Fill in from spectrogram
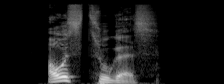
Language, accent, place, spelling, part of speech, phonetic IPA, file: German, Germany, Berlin, Auszuges, noun, [ˈaʊ̯st͡suːɡəs], De-Auszuges.ogg
- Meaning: genitive singular of Auszug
